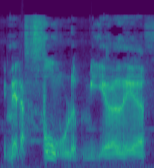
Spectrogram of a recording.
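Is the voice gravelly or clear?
gravelly. The voice is rough and gravelly.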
